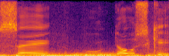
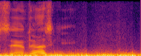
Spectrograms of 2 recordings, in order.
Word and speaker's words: Sandusky: Now, for the Hurons and the Wyandots, they pronounce it a little differently. It was a Sandusky, but we pronounce it Sandusky.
